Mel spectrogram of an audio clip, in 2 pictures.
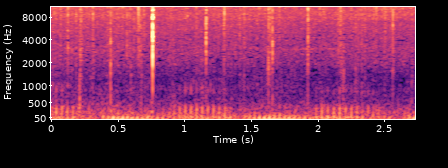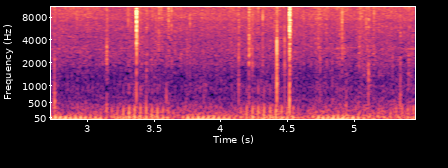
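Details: Deep purring of a cat rises and falls in strong, even waves roughly once a second, loud and close, with crackling fireplace pops sounding over it.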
